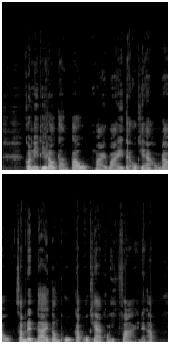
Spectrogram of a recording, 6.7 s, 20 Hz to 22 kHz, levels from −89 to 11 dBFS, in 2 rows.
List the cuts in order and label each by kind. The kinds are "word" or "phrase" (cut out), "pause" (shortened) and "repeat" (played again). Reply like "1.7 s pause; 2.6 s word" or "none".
3.5 s pause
